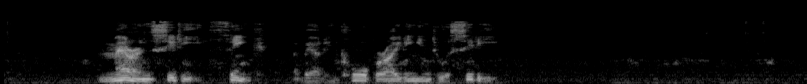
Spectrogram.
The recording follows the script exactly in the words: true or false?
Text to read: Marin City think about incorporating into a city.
true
